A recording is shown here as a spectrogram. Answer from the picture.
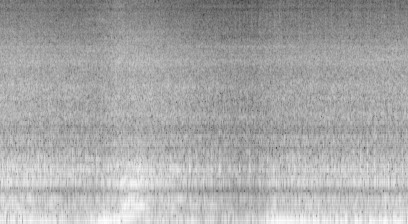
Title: What's that knocking noise?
